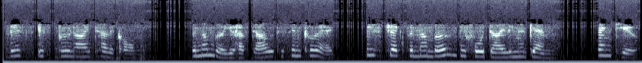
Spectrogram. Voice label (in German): Kein Anschluss, brunei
